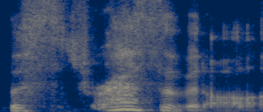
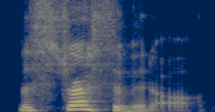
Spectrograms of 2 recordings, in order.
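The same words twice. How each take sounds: First: Slow breathy whisper, dropped soft. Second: Said in the usual way. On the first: Shown as a demonstration. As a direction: whisper it like a secret.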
